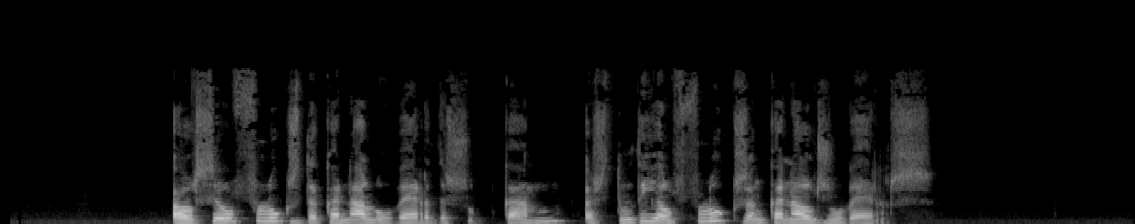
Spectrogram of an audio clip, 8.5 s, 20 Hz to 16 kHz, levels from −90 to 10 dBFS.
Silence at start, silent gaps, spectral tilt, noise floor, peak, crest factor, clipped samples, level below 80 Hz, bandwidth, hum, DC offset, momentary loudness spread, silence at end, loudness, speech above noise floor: 1.3 s; none; -6 dB/octave; -75 dBFS; -4 dBFS; 22 dB; under 0.1%; -80 dBFS; 11 kHz; none; under 0.1%; 14 LU; 1.6 s; -23 LUFS; 52 dB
